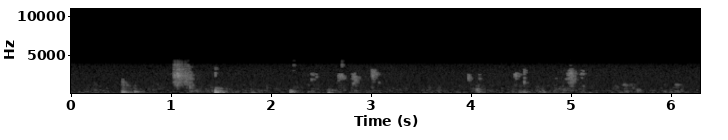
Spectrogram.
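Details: Several Hungarian Vizsla puppies, 9 March 2021, produce thin, high squeals and little nasal yips, a couple of stronger yelps early then a chain of quick, chirpy squeaks with light bumping sounds.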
